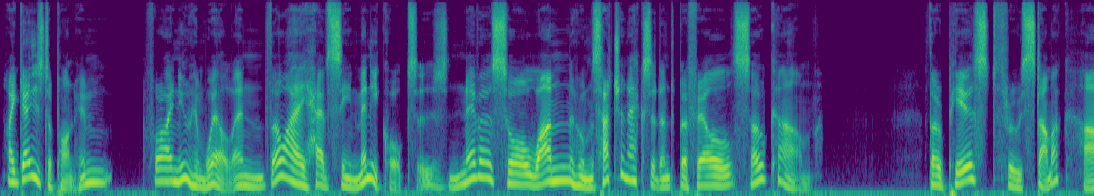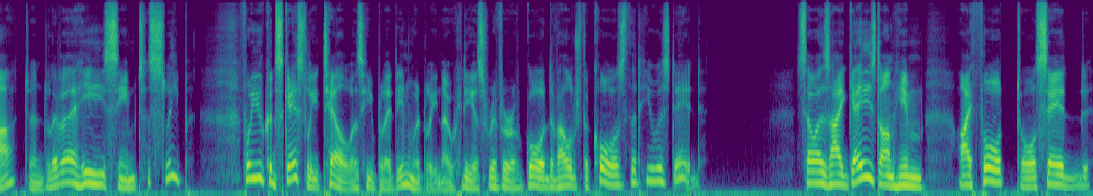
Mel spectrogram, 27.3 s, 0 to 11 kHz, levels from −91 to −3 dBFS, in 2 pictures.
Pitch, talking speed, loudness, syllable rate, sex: 130 Hz, 145 wpm, -20 LUFS, 3.2 syllables/s, male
